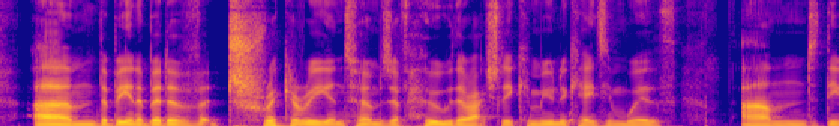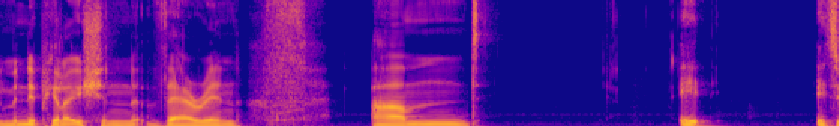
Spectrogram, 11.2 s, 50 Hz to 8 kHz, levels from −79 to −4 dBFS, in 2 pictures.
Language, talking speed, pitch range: English, 115 wpm, 95-120 Hz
